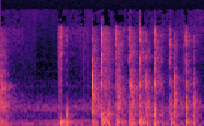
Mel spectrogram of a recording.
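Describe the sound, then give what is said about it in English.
A quick series of about a dozen sharp knocks on a hard surface, knocking for Boggins, fairly loud, tapped out in an uneven rhythm after a short quiet start. “Yes, knock for him.”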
